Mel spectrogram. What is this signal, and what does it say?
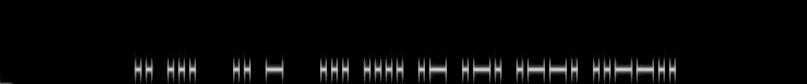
Morse code, heard as a keyed tone, about 22 wpm, 700 Hz. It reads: IS IT SHARP?
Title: Sentences from Top 1600 Words 22wpm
